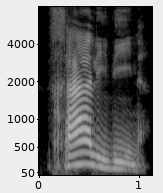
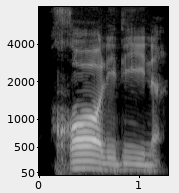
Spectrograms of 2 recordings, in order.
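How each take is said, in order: First: The first sound is thin, tongue root lowered. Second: The first sound is thick, tongue root raised. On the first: The speaker calls it wrong. "Tidak boleh baca" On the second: The speaker calls it right. "maka harus tebal"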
